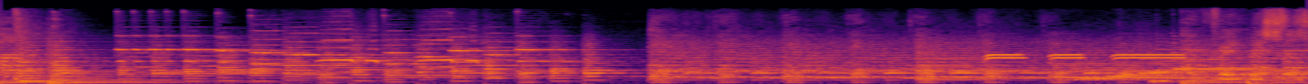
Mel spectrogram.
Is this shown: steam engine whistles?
yes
